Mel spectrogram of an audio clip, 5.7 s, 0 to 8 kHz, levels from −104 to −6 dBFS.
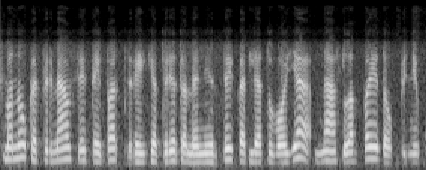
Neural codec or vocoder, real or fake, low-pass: none; real; 7.2 kHz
